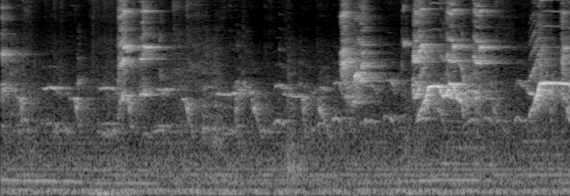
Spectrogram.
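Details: Lovebirds active around newly added nest boxes, giving bursts of harsh, high chirps and squeaky notes in uneven clusters, with louder shrill calls near the end; indoor room hum underneath.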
